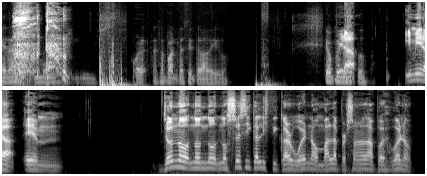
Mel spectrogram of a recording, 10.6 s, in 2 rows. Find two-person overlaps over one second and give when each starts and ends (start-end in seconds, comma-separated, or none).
none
